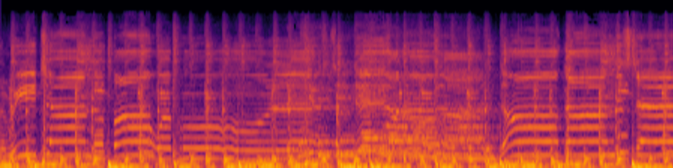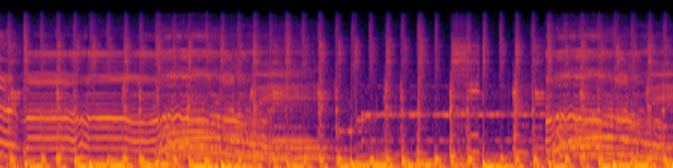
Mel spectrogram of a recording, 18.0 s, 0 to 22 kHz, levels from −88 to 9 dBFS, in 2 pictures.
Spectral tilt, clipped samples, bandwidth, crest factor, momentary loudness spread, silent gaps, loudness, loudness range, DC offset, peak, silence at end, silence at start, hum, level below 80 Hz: -5 dB/octave; under 0.1%; 14.5 kHz; 14 dB; 4 LU; none; -16 LUFS; 2 LU; under 0.1%; 0 dBFS; 0 s; 0 s; none; -18 dBFS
